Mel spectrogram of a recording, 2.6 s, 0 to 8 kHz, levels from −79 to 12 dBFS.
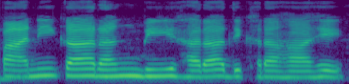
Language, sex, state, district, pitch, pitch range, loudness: Hindi, female, Madhya Pradesh, Bhopal, 190 Hz, 180-205 Hz, -17 LUFS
